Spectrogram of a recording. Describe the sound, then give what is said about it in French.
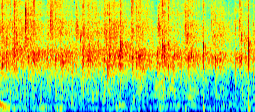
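Audience applause after a startup pitch at a digital technology event: soft, steady clapping fills the moment, with sharper individual claps standing out, fairly quiet with voices mixed in. “Merci beaucoup on peut l'applaudir. On peut les applaudir.”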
